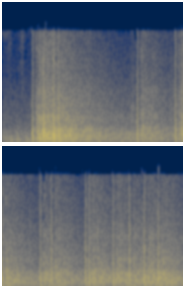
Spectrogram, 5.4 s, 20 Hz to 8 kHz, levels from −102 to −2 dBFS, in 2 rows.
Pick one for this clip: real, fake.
real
